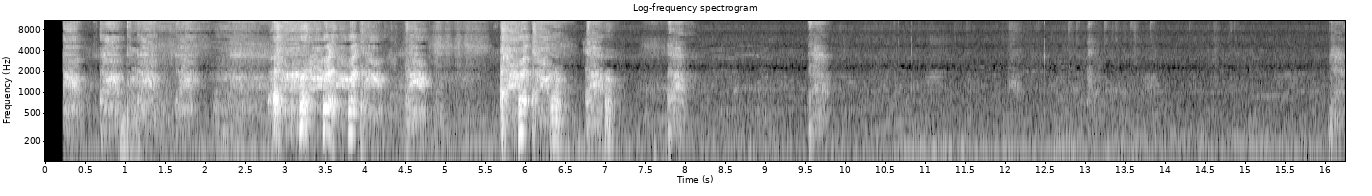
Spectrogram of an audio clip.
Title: Girl coughing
